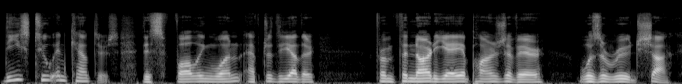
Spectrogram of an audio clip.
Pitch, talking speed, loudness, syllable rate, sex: 130 Hz, 150 wpm, -18 LUFS, 5.1 syllables/s, male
